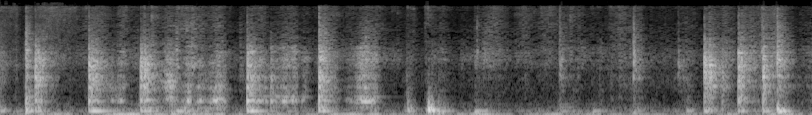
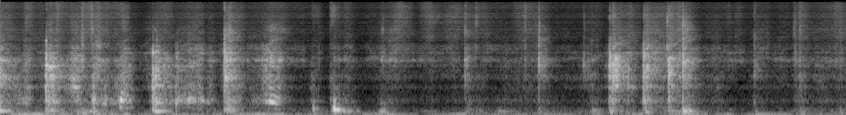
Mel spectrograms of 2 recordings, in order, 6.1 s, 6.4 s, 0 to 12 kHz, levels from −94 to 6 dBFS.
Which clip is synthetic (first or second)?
second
